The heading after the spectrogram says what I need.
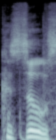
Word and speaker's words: Khzouz: some of his knowledge and expertise Mr Mick kazoo how you doing Mick wonderful thank you and thank you for pronouncing my name correctly I did it I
